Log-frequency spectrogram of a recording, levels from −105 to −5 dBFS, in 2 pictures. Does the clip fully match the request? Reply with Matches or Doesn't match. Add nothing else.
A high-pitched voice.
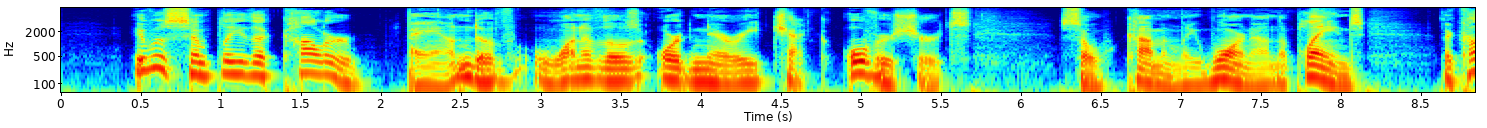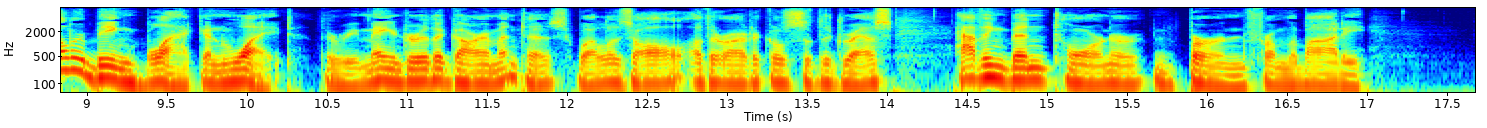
Doesn't match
